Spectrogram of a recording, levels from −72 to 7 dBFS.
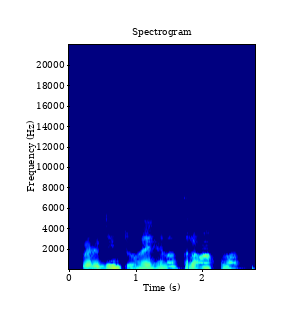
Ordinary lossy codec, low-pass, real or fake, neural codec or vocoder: none; none; fake; codec, 44.1 kHz, 2.6 kbps, DAC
